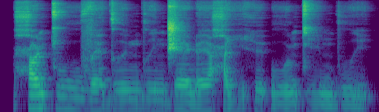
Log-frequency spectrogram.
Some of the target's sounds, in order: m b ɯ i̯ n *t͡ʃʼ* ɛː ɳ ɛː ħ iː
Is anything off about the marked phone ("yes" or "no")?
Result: yes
